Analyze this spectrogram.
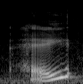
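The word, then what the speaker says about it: Hei: And then Hey.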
